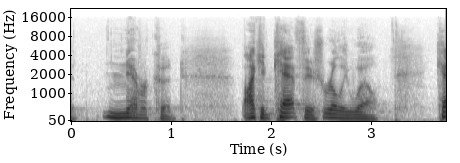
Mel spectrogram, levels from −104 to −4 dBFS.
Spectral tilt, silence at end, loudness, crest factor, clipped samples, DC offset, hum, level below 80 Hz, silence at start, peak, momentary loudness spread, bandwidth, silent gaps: -7.5 dB/octave; 0 s; -29 LUFS; 20 dB; under 0.1%; under 0.1%; none; -52 dBFS; 0 s; -10 dBFS; 13 LU; 11.5 kHz; none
